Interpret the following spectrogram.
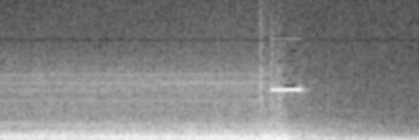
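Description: Window air conditioner running with a steady hum, then a short high electronic beep near the end and the hum cuts off suddenly: the unit being switched off.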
